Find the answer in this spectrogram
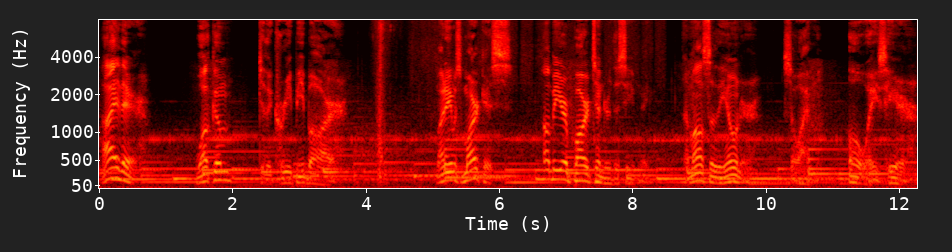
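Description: A man's voice: lowish voice, sing-song, slow pace, long pauses, over loud music. A man playing a friendly, eerie bartender who welcomes listeners theatrically as host of a horror-comedy radio play. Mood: welcoming, sly. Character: friendly, eerie male tavern owner and bartender.

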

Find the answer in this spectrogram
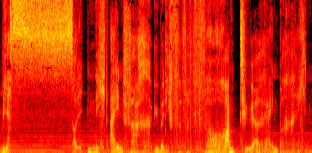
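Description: A menacing adventurer for an improvised audio drama. The voice is very low and swings in pitch, a breathy growl that drags out each halting order with contempt. Music plays clearly behind it. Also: male voice, expressive, full character voice. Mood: guarded, commanding. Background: clear background music.

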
